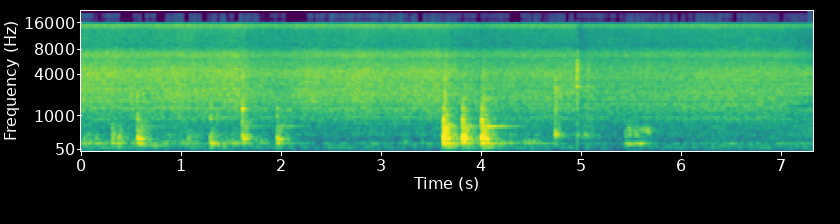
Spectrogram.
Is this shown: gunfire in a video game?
no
